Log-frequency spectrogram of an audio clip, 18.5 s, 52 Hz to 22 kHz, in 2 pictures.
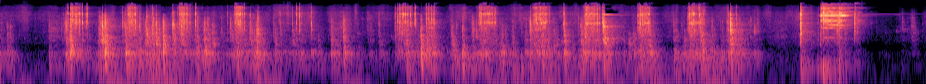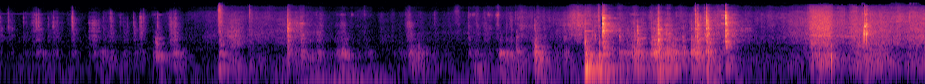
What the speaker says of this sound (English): it's a 9/16 wrench and socket to remove this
